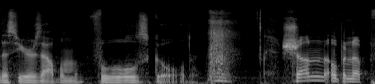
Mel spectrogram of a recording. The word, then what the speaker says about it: Sion: From Kansas City, that was Sion, or actually Shun, as it's pronounced, double S-I-O-N.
